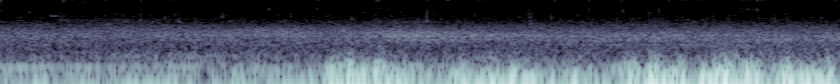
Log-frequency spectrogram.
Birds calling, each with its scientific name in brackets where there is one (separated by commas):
Northern Cardinal (Cardinalis cardinalis), Red-winged Blackbird (Agelaius phoeniceus)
